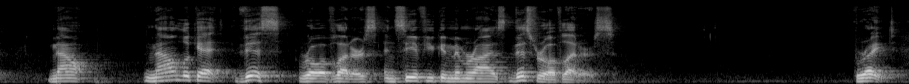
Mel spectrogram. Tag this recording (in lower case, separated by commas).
speech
